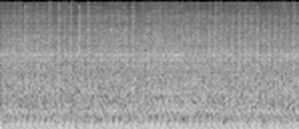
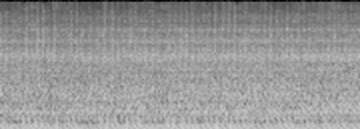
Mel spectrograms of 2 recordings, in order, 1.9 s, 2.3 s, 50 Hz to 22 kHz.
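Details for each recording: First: 25cc two-cycle string trimmer with no fuel filter that stalled after five minutes, while the high-speed screw is being adjusted: a steady, high two-stroke buzz at full throttle, even with no sag. A clogged screen was found as the problem. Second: 25cc two-stroke string trimmer that stalls after about five minutes, fitted with no fuel filter: loud, buzzy, fast and fairly steady running while the low-speed mixture is adjusted with the throttle held open. No clear misfire.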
